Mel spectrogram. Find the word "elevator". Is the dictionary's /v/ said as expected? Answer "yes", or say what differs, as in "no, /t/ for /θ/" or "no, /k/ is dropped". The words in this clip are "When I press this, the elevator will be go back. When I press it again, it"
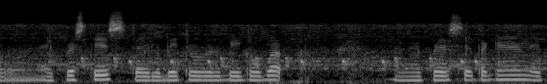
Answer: no, /b/ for /v/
